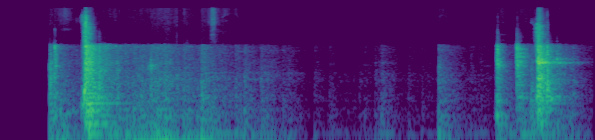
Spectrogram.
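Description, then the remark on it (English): Loud, sharp impacts of a little boy hitting a door with a whip, a heavy crack followed by a rumbling rattle, then after a short pause a rapid cluster of three or four more strikes, with no talking. “This little boy hitting the door with the whip.”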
